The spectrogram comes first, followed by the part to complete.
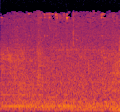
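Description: Steady low rumble of distant vehicle noise, with a faint engine hum.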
